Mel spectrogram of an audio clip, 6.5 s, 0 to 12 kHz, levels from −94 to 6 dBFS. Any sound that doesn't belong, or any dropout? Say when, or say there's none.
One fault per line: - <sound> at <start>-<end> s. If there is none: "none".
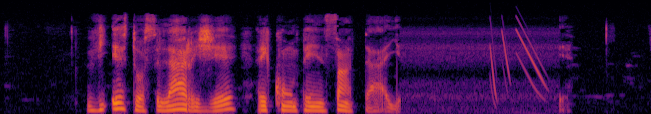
- chirp at 4.9-5.5 s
